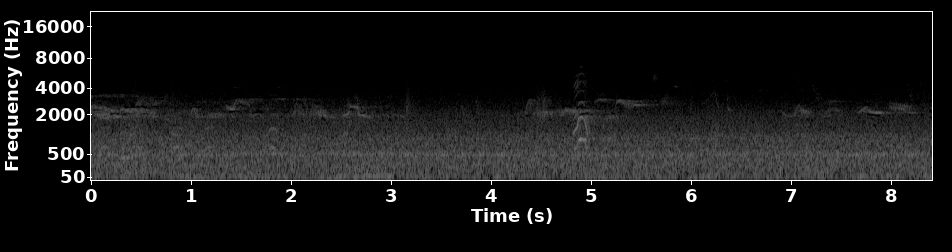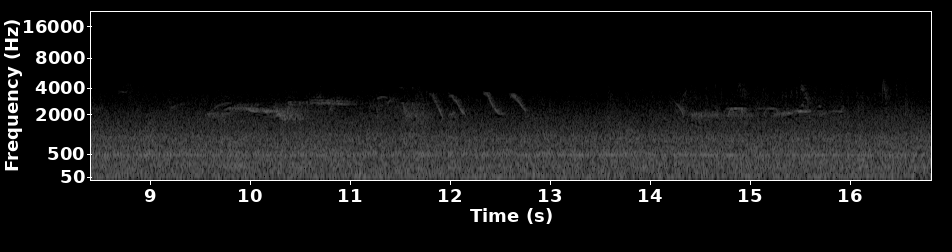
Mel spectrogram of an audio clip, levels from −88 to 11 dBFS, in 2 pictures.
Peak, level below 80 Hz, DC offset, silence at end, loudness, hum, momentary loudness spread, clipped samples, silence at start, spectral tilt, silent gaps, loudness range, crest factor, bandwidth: -34 dBFS; -62 dBFS; under 0.1%; 0 s; -51 LUFS; none; 2 LU; under 0.1%; 0 s; -6.5 dB/octave; none; 1 LU; 16 dB; 16 kHz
